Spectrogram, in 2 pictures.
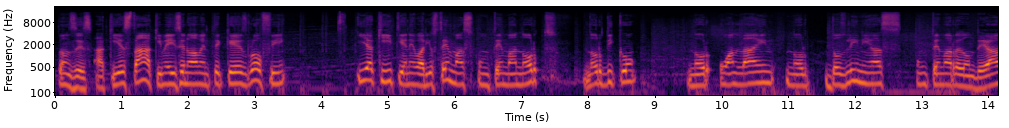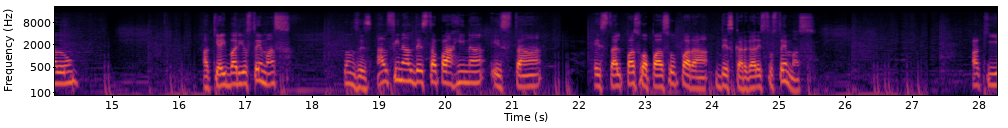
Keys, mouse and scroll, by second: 0.0-28.2 typing.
